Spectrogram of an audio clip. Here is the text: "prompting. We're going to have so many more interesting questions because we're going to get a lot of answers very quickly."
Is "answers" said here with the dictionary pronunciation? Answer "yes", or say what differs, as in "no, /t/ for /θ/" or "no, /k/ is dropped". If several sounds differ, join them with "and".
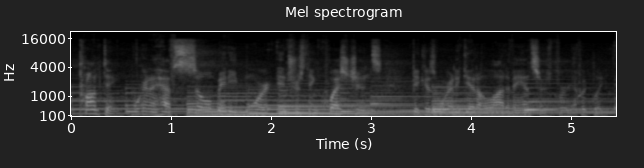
yes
